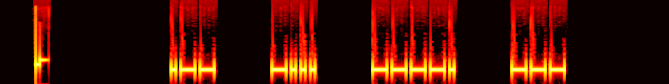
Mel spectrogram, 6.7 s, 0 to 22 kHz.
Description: Morse code, heard as a keyed tone, about 25 wpm, spaced as for 12 wpm, 700 Hz. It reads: WB9O
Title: USA Call Signs - 4 Characters - 4x Character Spacing - 25wpm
